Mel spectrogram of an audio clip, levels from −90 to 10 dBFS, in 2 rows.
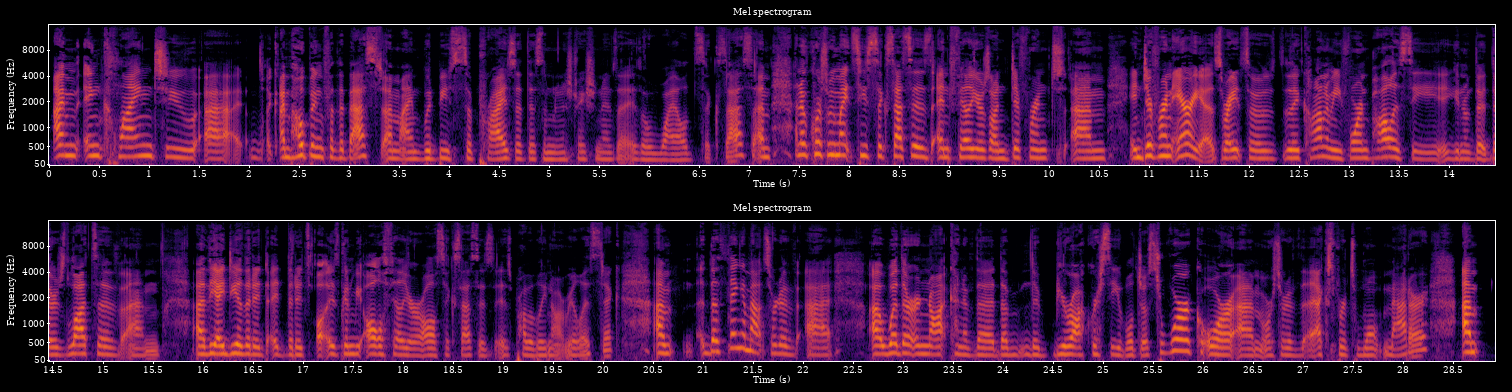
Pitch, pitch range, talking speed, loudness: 205 Hz, 185-235 Hz, 215 wpm, -25 LUFS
